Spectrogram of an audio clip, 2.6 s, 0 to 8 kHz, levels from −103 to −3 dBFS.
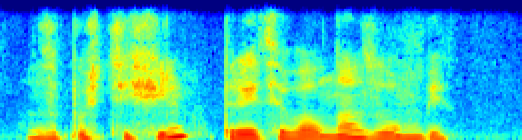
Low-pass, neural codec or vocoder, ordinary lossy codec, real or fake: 7.2 kHz; none; Opus, 64 kbps; real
